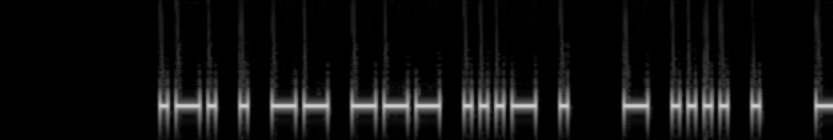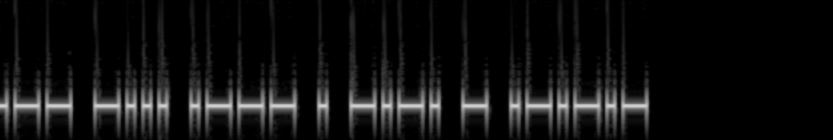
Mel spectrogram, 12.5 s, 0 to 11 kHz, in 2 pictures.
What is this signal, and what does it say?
Morse code, heard as a keyed tone, about 20 wpm, 700 Hz. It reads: REMOVE THE OBJECT.
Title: Sentences from Top 1000 Words - Review Part 5 - 20wpm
